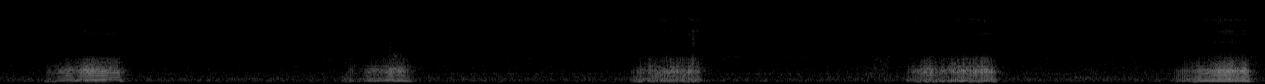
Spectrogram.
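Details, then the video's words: An elderly 14-year-old female Boston Terrier snores loudly, each raspy, rumbling breath coming roughly every three seconds. "Cutest elderly Boston terrier snoring so hard"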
